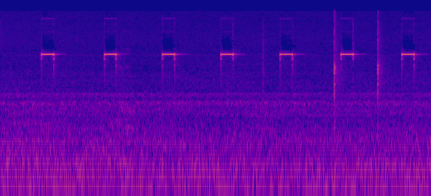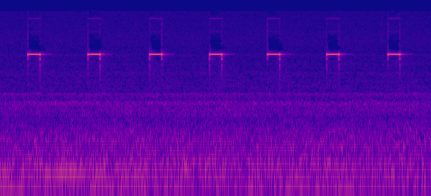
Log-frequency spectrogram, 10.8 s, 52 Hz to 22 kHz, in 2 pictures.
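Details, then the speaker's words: Regular short high beeps, about 80 a minute, from an automatic home blood pressure monitor as the arm cuff tightens on a relaxed gardener, over faint room noise; reading 138/87. "so let's see what my blood pressure is let's start i have the cuff tightening around my"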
